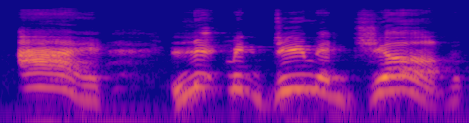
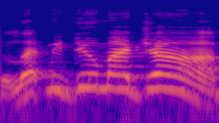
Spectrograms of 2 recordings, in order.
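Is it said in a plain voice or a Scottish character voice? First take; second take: Scottish voice; plain voice. First: It is said in Groundskeeper Willie's Scottish voice. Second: It is said in his own plain voice.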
